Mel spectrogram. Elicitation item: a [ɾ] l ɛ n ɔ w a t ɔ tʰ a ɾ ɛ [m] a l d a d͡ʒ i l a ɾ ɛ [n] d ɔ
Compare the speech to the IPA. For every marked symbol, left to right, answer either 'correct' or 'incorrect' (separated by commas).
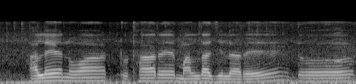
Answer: incorrect, correct, incorrect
